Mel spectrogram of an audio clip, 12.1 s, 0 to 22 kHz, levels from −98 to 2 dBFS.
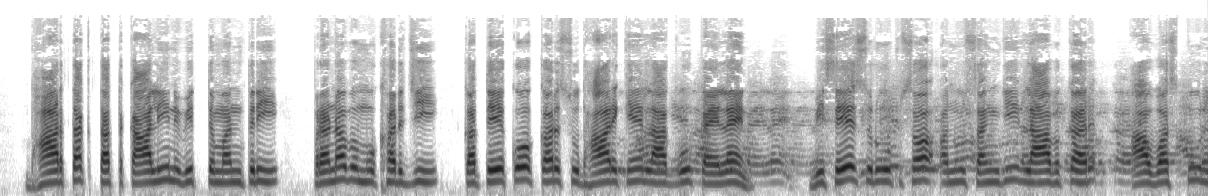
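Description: Speech with feedback echo between two devices from 6.06 s to the end: repeats roughly every 400 ms, about 15 dB down, thinning and ringing, showing on a spectrogram as stacked, fading copies of each word.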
